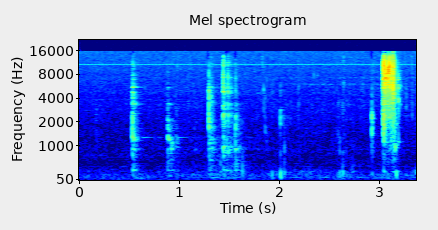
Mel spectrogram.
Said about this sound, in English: All right. Let me have an official sip with those blackberries in there.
